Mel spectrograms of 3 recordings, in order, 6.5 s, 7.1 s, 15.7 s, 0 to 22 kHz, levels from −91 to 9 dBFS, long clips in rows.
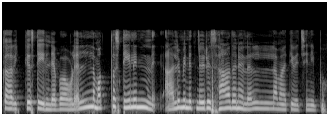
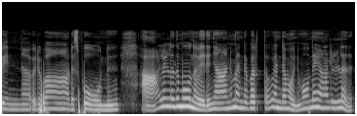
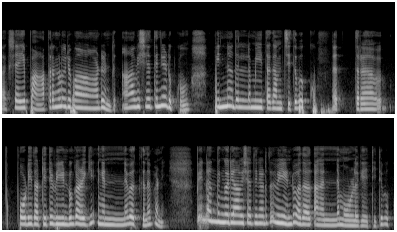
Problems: none marked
